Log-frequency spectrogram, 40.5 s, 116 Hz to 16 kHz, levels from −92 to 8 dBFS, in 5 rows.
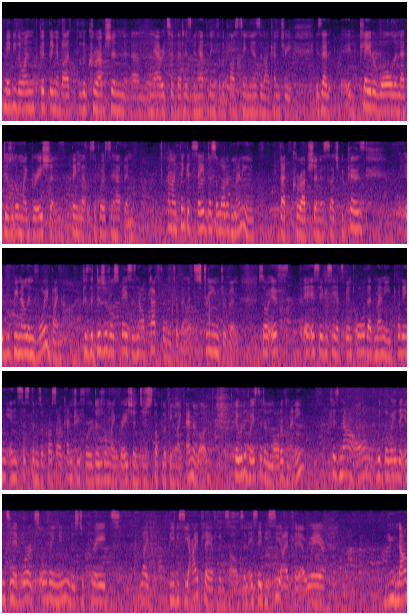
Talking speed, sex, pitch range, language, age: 190 wpm, female, 170-210 Hz, English, 20-39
